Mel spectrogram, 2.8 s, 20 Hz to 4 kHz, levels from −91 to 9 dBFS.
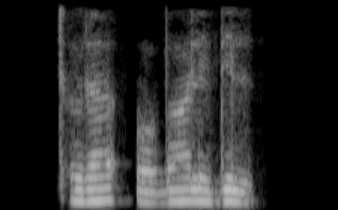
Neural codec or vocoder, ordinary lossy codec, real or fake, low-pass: none; AAC, 24 kbps; real; 3.6 kHz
